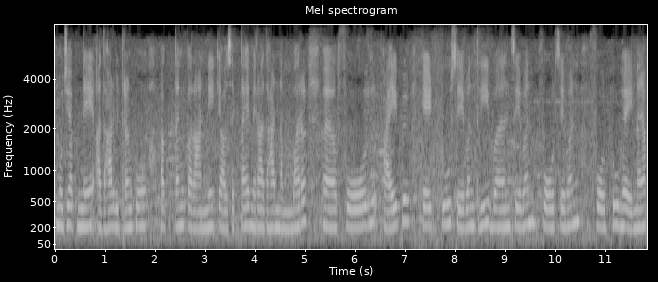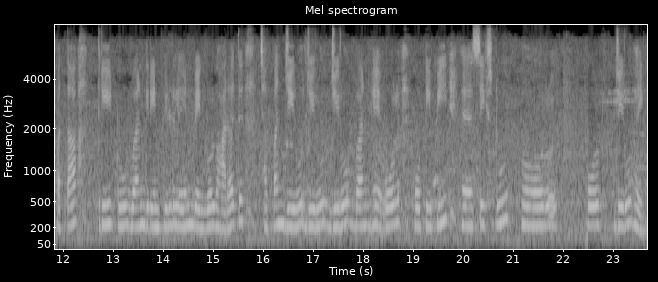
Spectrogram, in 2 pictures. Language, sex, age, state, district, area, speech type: Hindi, female, 18-30, Madhya Pradesh, Harda, rural, read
